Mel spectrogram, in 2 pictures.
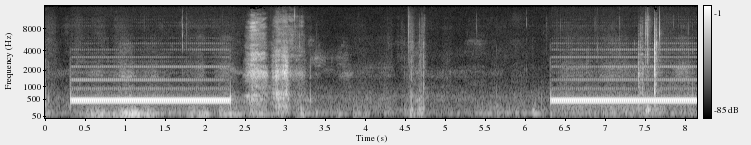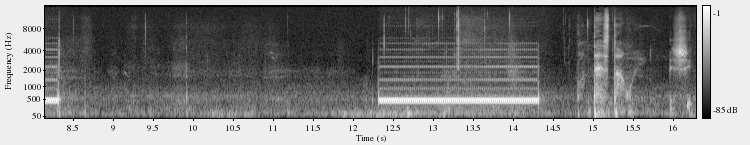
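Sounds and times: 
phone ringback tones of an unanswered call: 0.3 - 2.4, 6.3 - 8.4, 12.3 - 14.4.

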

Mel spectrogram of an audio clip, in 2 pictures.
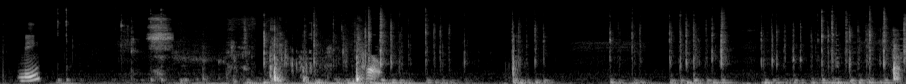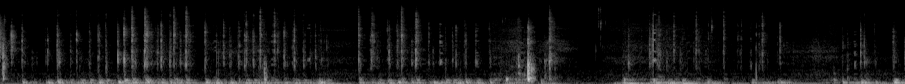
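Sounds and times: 
speech: 0.2 - 0.5, 1.5 - 1.9
typing on a computer keyboard: 3.1 - 14.7, 15.3 - 18.1.

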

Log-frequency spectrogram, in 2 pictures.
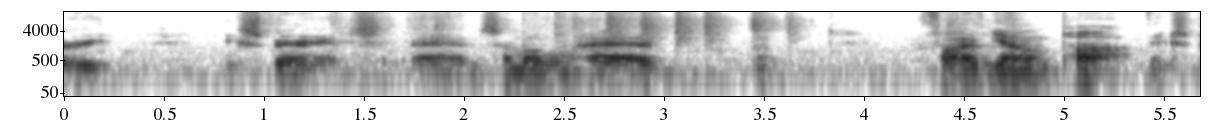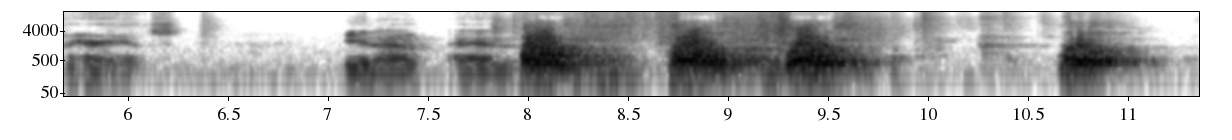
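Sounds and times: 
speech: 0.9 - 3.7, 4.4 - 6.4, 7.1 - 9.7
pit bull barking deeply: 7.9 - 9.9, 10.6 - 11.3.

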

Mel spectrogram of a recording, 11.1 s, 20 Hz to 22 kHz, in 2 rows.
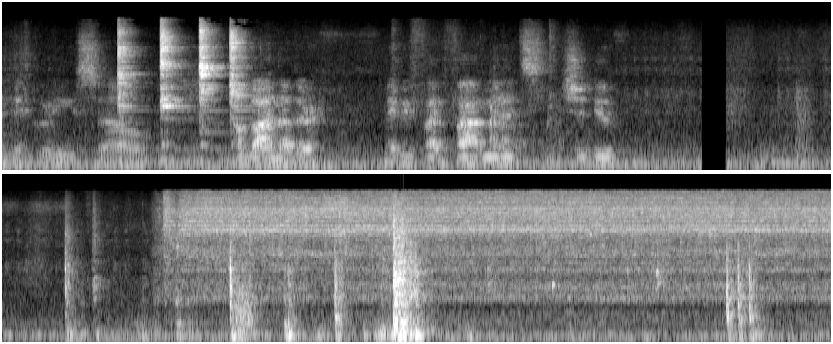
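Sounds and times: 
speech: 0.2 - 4.3
water running from a tap during hand washing: 6.6 - 11.0.

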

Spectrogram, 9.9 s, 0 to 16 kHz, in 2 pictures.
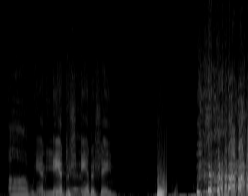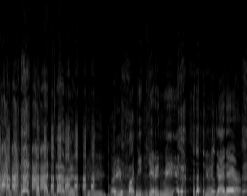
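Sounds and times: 
speech: 0.2 - 2.4, 3.9 - 9.8
short buzzy fart: 3.1 - 3.7
laughter: 4.0 - 9.8.

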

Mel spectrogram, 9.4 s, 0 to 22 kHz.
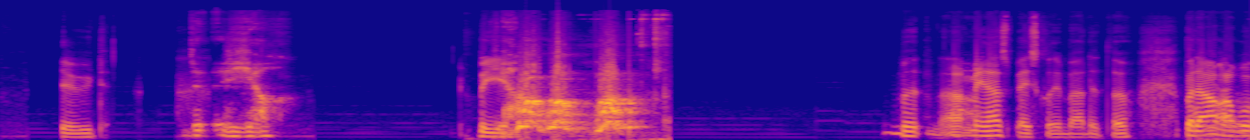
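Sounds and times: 
speech: 0.4 - 2.2, 3.6 - 4.8, 6.7 - 9.3
dog barking: 3.8 - 5.0.

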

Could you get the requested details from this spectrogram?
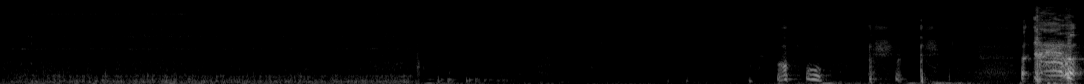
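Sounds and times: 
speech: 7.8 - 8.4
person coughing: 10.2 - 10.8.

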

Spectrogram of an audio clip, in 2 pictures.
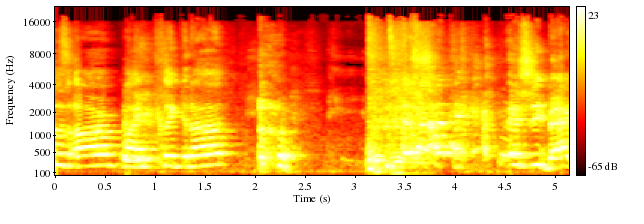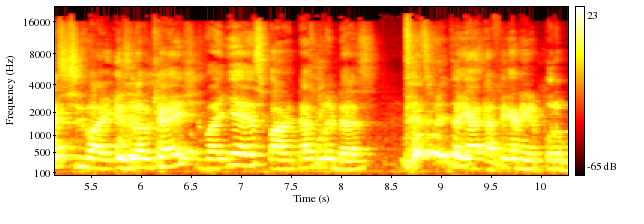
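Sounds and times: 
speech: 0.1 - 2.5, 3.4 - 10.2
person coughing: 2.0 - 4.0
laughter: 3.2 - 6.9, 8.6 - 9.4.

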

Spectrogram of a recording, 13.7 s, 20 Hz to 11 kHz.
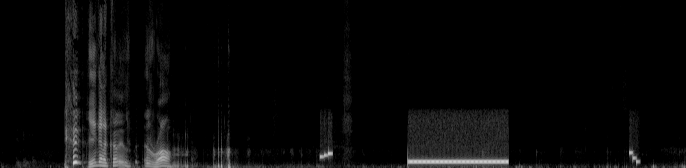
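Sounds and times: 
speech: 1.4 - 3.6
steady electronic phone tone: 8.2 - 10.2.

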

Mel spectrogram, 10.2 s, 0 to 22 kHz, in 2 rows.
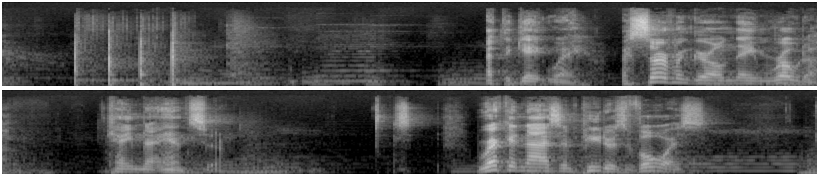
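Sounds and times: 
firm knocks on a wooden door: 0.4 - 1.3
speech: 3.1 - 6.6, 7.6 - 9.6.

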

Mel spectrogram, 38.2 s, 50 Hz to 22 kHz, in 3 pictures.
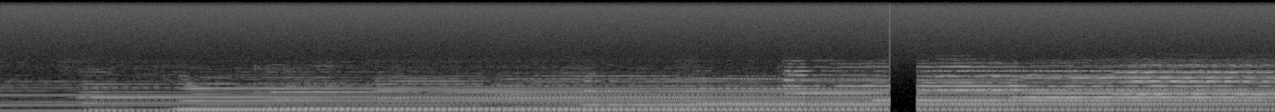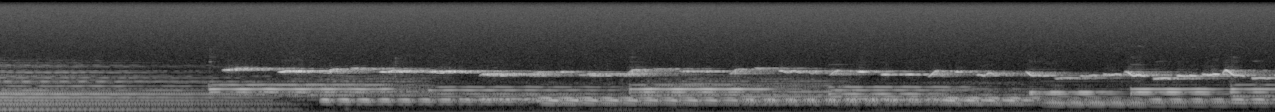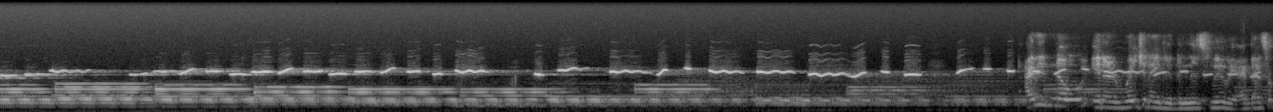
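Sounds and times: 
sustained swelling instrumental chord: 0.0 - 22.2
pulsing musical accompaniment: 0.0 - 28.4
man whistling a film-theme melody coming down the road: 11.0 - 37.9
speech: 36.8 - 38.2.

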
